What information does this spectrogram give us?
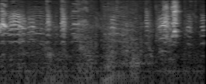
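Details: Captive zebra finches pecking seeds and fresh lettuce give short, buzzy, nasal syllables in quick bursts, with soft rustling between them.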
